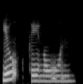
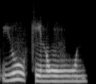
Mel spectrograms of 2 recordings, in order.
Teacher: Nah, dia mat itu bukan hamzah ya, di atas waw itu tidak ada hamzah. Maka jangan ditekan ya. Kalau anti tekan yuk gitu berarti ada hamzah ya.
